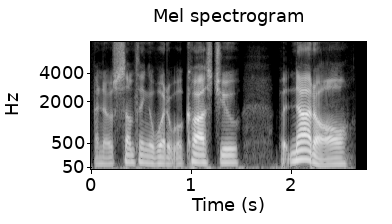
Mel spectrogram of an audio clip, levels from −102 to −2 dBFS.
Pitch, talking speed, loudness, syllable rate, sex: 120 Hz, 260 wpm, -18 LUFS, 6.4 syllables/s, male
